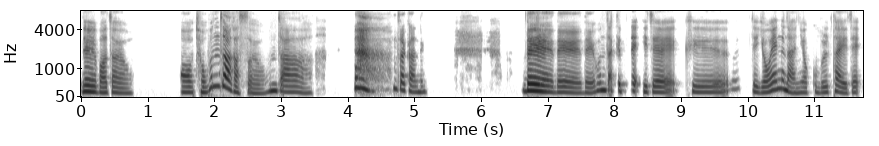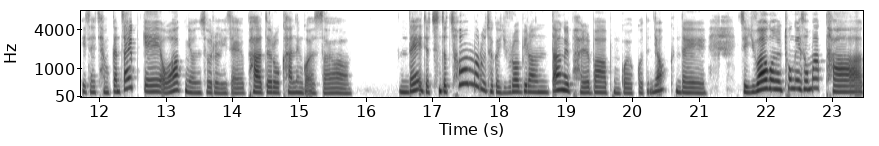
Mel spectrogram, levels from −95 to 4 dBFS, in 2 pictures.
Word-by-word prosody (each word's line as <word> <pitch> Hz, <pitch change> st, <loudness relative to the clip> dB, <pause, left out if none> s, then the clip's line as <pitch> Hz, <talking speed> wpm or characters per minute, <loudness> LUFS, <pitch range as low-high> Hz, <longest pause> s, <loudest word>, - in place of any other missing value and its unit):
네 210 Hz, -1 st, +6 dB
맞아요. 175 Hz, -3 st, -3 dB, 0.7 s
어 190 Hz, -1 st, +1 dB
저 185 Hz, -4 st, -2 dB
혼자 370 Hz, -, +5 dB
갔어요. 155 Hz, -5 st, -5 dB
혼자 195 Hz, -7 st, -1 dB, 1.2 s
혼자 285 Hz, -4 st, 0 dB
가는 200 Hz, -4 st, -4 dB, 1.4 s
네 225 Hz, -4 st, +10 dB
네 180 Hz, -3 st, +1 dB
네. 170 Hz, -1 st, -3 dB
혼자 255 Hz, +3 st, +1 dB
그때 230 Hz, +1 st, -4 dB
이제 195 Hz, +3 st, -1 dB
그 190 Hz, -, -4 dB, 0.3 s
이제 195 Hz, -5 st, -5 dB
여행은 260 Hz, +10 st, +2 dB
아니었고 175 Hz, -1 st, -5 dB
물타 190 Hz, +3 st, -3 dB
이제 175 Hz, +3 st, -5 dB
이제 195 Hz, -2 st, -7 dB
잠깐 195 Hz, +2 st, -5 dB
짧게 210 Hz, -10 st, -2 dB
어학연수를 180 Hz, -7 st, -3 dB
이제 160 Hz, +1 st, -8 dB
받으러 180 Hz, -1 st, 0 dB
가는 180 Hz, -1 st, -5 dB
거였어요. 160 Hz, 0 st, -6 dB, 0.7 s
근데 215 Hz, +7 st, +1 dB
이제 215 Hz, -5 st, -3 dB
진짜 210 Hz, +1 st, -1 dB
처음으로 445 Hz, -, -1 dB
제가 205 Hz, -4 st, -5 dB
유럽이란 190 Hz, +1 st, -3 dB
땅을 255 Hz, 0 st, +3 dB
밟아본 180 Hz, -3 st, -4 dB
거였거든요. 170 Hz, -, -5 dB
근데 175 Hz, -4 st, -4 dB, 0.5 s
이제 195 Hz, -3 st, -2 dB
유학원을 285 Hz, +5 st, +7 dB
통해서 300 Hz, -3 st, -1 dB
막 325 Hz, +2 st, -1 dB
다 200 Hz, -, +1 dB
195 Hz, 260 characters per minute, -23 LUFS, 175-230 Hz, 1.4 s, 네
